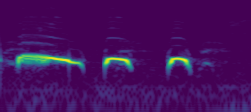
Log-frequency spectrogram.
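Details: A captive spotted dove's lure coo, a long gently falling croo followed by two short arched notes about half a second apart. The dove is cooing in calling and urging styles.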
